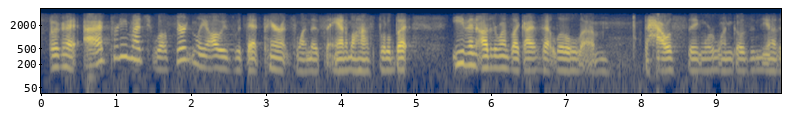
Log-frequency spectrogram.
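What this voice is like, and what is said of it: Rough, worse-than-usual voice. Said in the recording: “I just woke up not long ago, so my voice is even worse than usual”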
